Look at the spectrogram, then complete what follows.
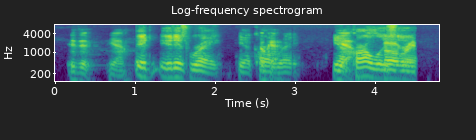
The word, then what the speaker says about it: Ray: That is, I don't know how you pronounce that last name. Yeah, I just, is it, yeah. It is Ray.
